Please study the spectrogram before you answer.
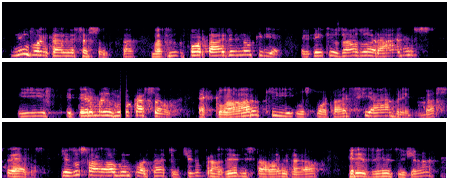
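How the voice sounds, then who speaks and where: A pastor from southern Brazil with a Gaúcho accent, teaching with excitement in a live video call conversation. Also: male voice, sits high, brisk, breathy edge. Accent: Gaúcho Brazilian Portuguese. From Rio Grande do Sul, Brazil. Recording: tinny phone-like line.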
